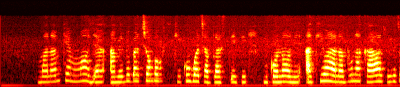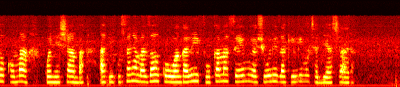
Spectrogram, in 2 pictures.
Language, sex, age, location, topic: Swahili, female, 18-24, Dar es Salaam, agriculture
